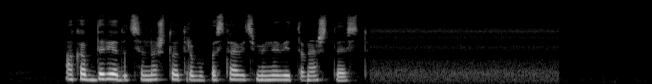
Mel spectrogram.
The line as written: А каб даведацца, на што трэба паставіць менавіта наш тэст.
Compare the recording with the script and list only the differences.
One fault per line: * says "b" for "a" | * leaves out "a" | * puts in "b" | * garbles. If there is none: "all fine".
all fine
